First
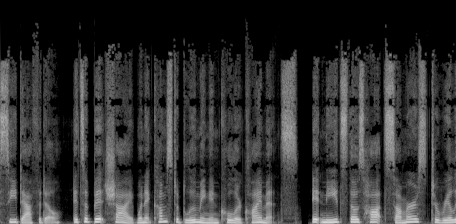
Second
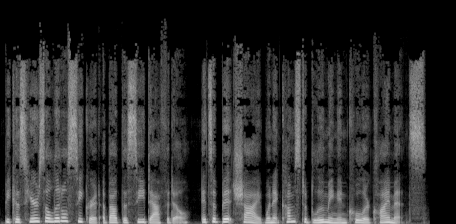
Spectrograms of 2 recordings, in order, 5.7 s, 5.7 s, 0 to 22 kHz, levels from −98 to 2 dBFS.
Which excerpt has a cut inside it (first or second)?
first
